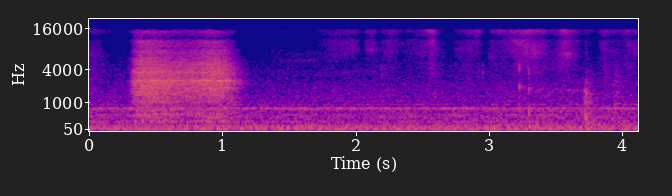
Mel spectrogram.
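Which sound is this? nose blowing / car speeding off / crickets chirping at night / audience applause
nose blowing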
